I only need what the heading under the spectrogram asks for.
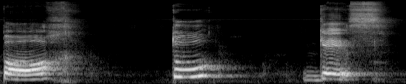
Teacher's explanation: a palavra português é uma palavra oxítona porque tem a última sílaba mais forte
